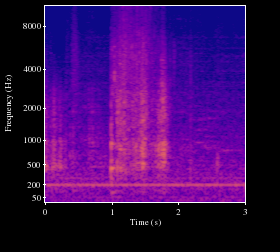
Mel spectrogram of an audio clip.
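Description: Milk splashes as it pours into a plastic jug.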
